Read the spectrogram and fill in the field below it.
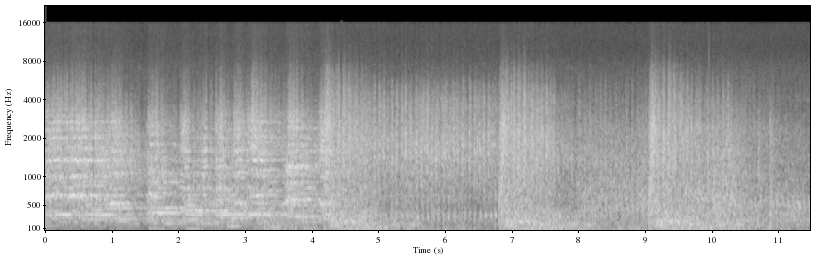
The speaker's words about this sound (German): Die feindlichen Stellungen werden durch Artillerie sturmreif geschossen.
